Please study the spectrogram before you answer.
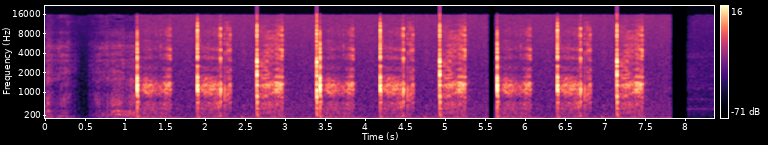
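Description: A fingertip taps the cheek and eye area of a plastic (vinyl) baby doll head, likely hollow, then both hands tap and rub the sides of the face. Short, dry, clicky taps land at a loose, steady pace over a continuous scratchy rubbing texture with a midrange tone near 1.3 kHz. The clip ends in near silence.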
